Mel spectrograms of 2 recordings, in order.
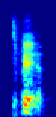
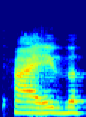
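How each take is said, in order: First: The vowel is short, as in 'it'. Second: The vowel is long, as in 'ice'. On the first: The speaker calls it wrong. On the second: The speaker calls it right. "that sounds better than tith"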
